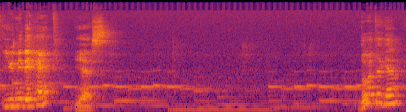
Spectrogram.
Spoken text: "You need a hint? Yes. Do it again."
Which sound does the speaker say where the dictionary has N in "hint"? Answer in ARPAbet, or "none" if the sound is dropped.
none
